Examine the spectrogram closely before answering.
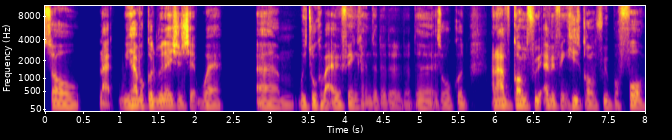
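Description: In a London accent, a man speaks at a medium pitch with flat, monotone intonation on a very clean recording with a silent background. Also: fairly quick pace, dry, close sound with no echo. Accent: London multicultural English. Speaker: podcast guest. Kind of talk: casual chat. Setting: studio.

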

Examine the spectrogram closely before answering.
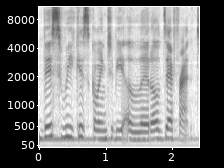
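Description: Noticeable background noise runs under a woman speaking at a moderate pace with a medium pitch. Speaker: podcast host. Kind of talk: casual chat.

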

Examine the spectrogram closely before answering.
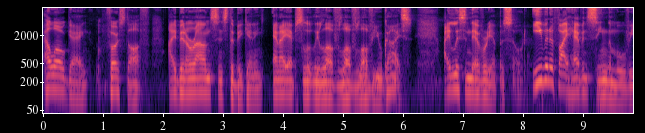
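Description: In a raspy, put-on character voice, a man speaks at a moderate pace and a medium pitch. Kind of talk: casual, fan greeting. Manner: enthusiastic, gushing.

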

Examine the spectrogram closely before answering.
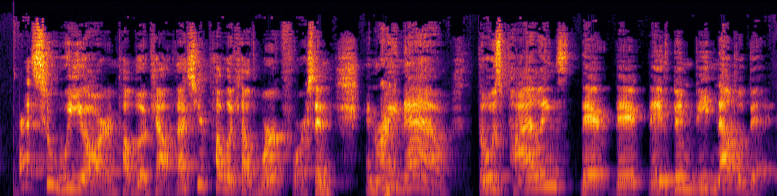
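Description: With a raised, projected voice, a man speaks at a high pitch in a bright, sharp tone with lively intonation. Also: moderate pace. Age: 40s. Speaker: epidemiologist and health foundation president. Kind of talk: interview. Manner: halting, repeats words.

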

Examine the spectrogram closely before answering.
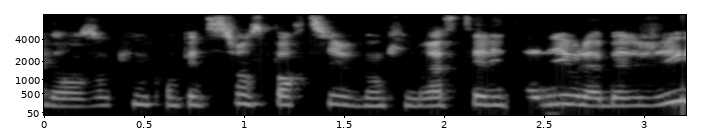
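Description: A woman at a moderate pace with an ordinary speaking voice. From Luxembourg. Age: 20s. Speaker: fashion designer and magazine founder. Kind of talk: casual interview.

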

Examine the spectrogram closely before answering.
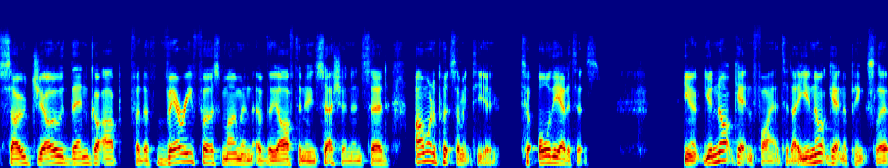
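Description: A man with a British accent and a fairly high pitch talks at a fairly quick pace with lively intonation. The background is quiet. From England. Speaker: comic book writer. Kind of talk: interview. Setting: video call.

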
